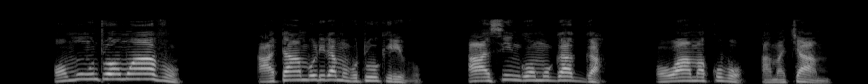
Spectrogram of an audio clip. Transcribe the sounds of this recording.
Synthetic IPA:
omuːntuo̞ːmwaːvu | ataːmbuliɾamuβutuːkiɾivṵ | asiːŋɡo̞ːmuɡaɡːa̰ | owaːmakuβo̞̰ | a̰maca̰ːmu

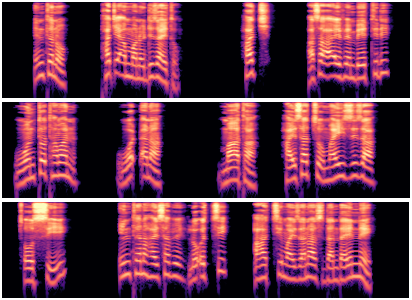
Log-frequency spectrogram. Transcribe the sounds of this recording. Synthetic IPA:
ʔɪnt̪ːɛnɔ | pʰɐt͡ʃʼɛɐmːɐnɔjd̪ɪzɐjt̪ɔ̰ | hɐt͡ʃː | ʔɐsaːɐjfɛnbe̞ːt̪ːɪd̪ɪ | wɔnt̪ːɔt̪ɐmɐn | wɔɗːɐnɐ | maːt̪ɐ | hɐjsɐt͡sːɔmɐjɪzɪzɐ | t͡sʼo̞ːsːiː | ɪnt̪ːɛnɐɦɐjsːɐfɛlɔʔɛt͡sːɪ | ʔɐhɐt͡sːɪmɐjzɐnaːsd̪ɐnd̪ɐjɛnːeː

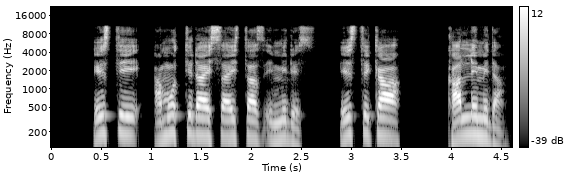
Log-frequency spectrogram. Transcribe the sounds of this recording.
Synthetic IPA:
ʔɪst̪ːɪɐmɔt̪ːɪd̪ɐjsːɐɪst̪ːɐsɪmːɪd̪ɛs | ʔɪst̪ːɪkːɐ | kɐlːɪmɪd̪ɐ̰

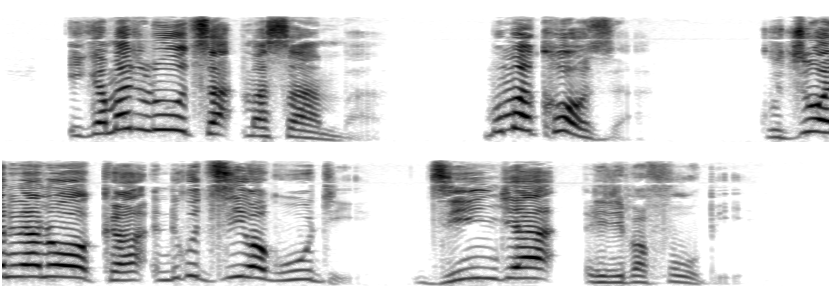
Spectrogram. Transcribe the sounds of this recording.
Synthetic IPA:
ik̬amatulut͡sʰamasaːmba̰ | mumakʰɔza̰ | kud͡ziwɔnɛɾanɔkʰandikud͡ziwak̬ut̬ḭ | d͡zind͡ʒaliɾipafuːpi̥

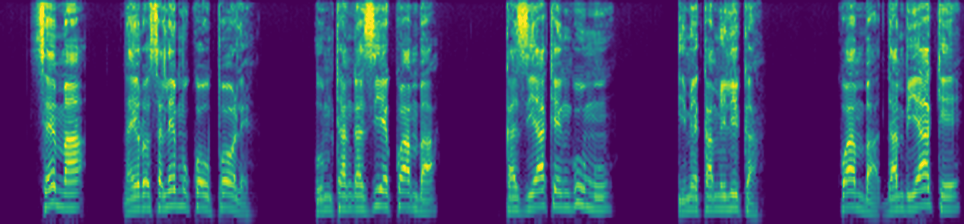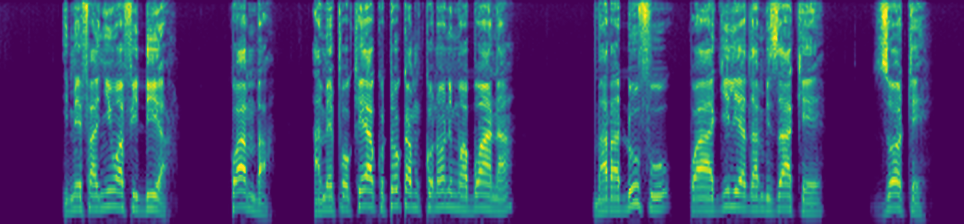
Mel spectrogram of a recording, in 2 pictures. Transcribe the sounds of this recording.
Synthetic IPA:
sɛma | najɛɾusalɛmukwaupɔlɛ̰ | um̩taŋɡaziɛkwamba | kazijakɛŋɡumu | imɛkamilika̰ | kwamba̰ðambijakɛ | imɛfaɲiwafiɗia̰ | kwamba̰ | amɛpɔkɛakutɔkam̩kɔnɔnimwaɓwana | maɾaɗufukwaːʄilijaðambizakɛ | zɔtɛ̰

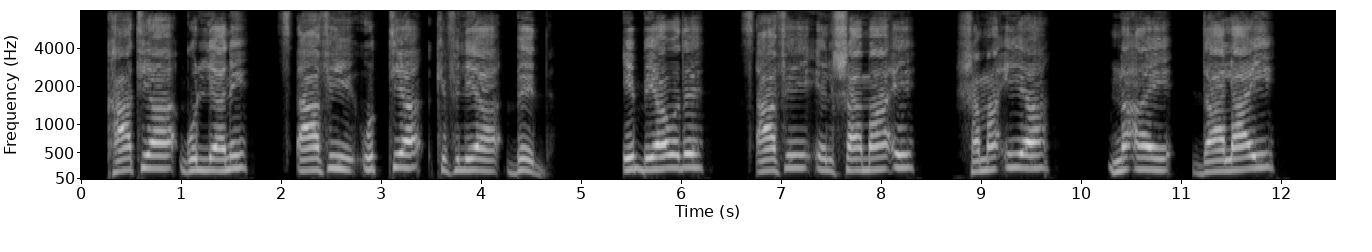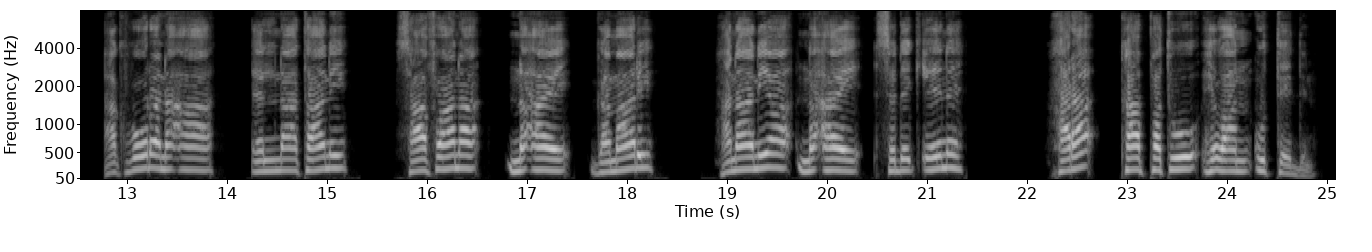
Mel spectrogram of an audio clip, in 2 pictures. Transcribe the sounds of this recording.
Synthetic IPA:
kʰaːt̪ɪjaːɡɔlːɪjaːn | t͡sʼaːfiːʊt̪ːɪjaːkɪfɪlɪjaːbe̞ːd̪ːɐ̥ | ʔɪbɪjaːwɔd̪ɛ | t͡sʼaːfiːɛlʃaːmaːʔɪ | ʃɐmɐʔɪjaː | nɐʔɐj | d̪aːlaːji | ʔɐkbo̞ːɾɐnɐʔaː | ɛlnaːt̪aːnɪ | saːfaːnɐ | nɐʔɐj | ɡɐmaːɾɪ | hɐnaːnɪjaːnɐʔɐjsɛd̪ɛkʼeːnɛ | hɐɾɐ | kaːpːɐt̪uːhɛwaːnʊt̪ːe̞ːd̪ːɪ̰n

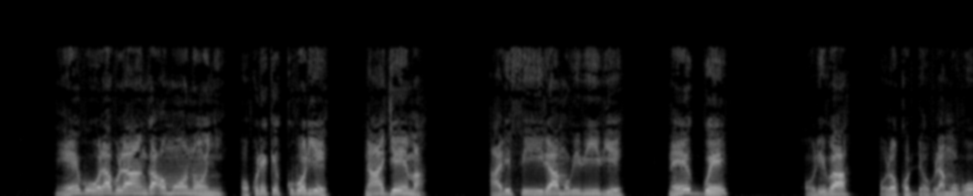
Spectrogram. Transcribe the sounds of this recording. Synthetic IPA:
nejeβwo̞ːlaβulaːŋɡaomwo̞ːno̞ːɲḭ | o̞kule̞ke̞kːuβo̞lje̞ | naːɟe̞ːma̰ː | lifiːɾamuβiβiβje̞ | nejeɡwe̞ | oliβa | olo̞ko̞dːeo̰βulamuβwo̞

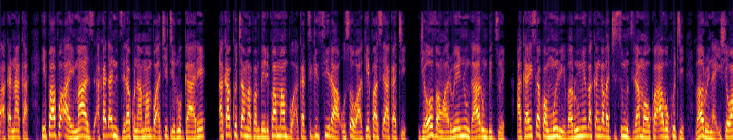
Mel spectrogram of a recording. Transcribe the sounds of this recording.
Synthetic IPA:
akanaːka | ipapo̞ʔaɦimaziakaɗanid͡ziɾakunamamboat͡ʃitiruɡʱaɾe̞ | akakotamapambe̞ɾipamambo̞akat͡sik̬it͡siɾauso̞ɦwak̬e̞pasiakaːti | d͡ʒe̞ɦo̞vʱamwaɾiwe̞ɲuŋɡaːɾumbiːd͡zwe̞ | akaisakwamuɾiʋaɾume̞ʋakaŋɡaʋat͡ʃisimud͡ziɾamao̞koaʋo̞kuti | ʋarwe̞naiʃe̞wa

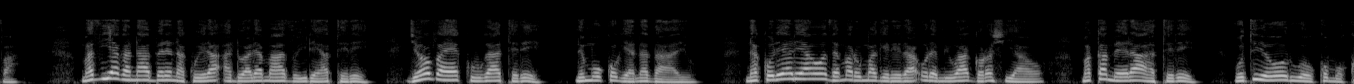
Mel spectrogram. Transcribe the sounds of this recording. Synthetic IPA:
a | maðiaɣanabɛɾɛnakweɾaʔadoaɾeamaːðoiɾɛateɾe | d͡ʒɛhɔvaɛːkuːɣaːteɾe | nemokoɣeanaðaːjo | nakoɾeaɾeaɔðɛmaɾomaɣeɾeɾaʔoɾɛmiwaɡɔɾɔɕiaɔ | makamɛːɾaːteɾe | ɣotiɾeoɾuɔokomokɔ

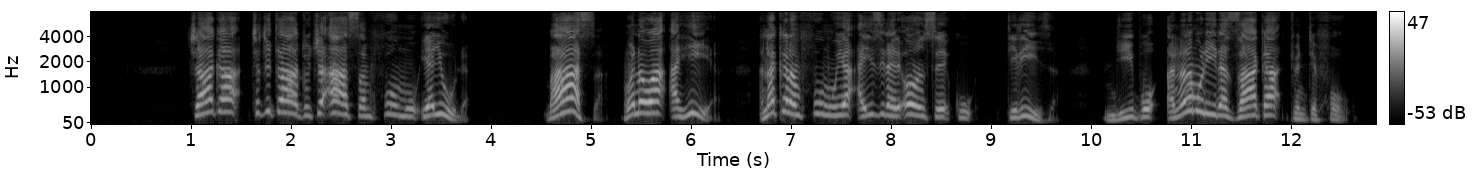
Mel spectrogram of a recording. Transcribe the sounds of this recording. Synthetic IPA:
t͡ʃakat͡ʃat͡ʃitat̬ut͡ʃaʔasaɱfumujajuɗa | ɓaːsa̰ | mwanawaʔaɦija̰ | anakʰalaɱfumujaʔais̬ɾaɛliʔɔnsɛku | tiɾiza̰ | ndip̬ɔanalamuliɾazakatwɛntɛfɔ̰

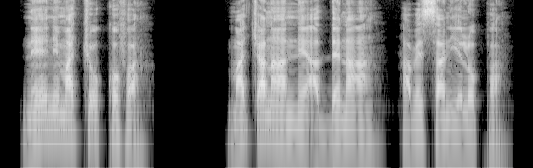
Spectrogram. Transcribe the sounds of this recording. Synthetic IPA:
ne̞ːnɪmɐt͡ʃːɔːkːɔfɐ̰ | mɐt͡ʃʼːɐnaːnːɛʔɐd̪ːɛnɐʔɐhɐbɛsːɐnjɛlɔpːɐ̰

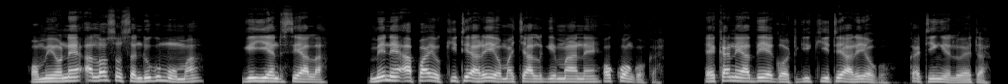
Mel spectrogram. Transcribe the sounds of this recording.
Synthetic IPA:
ɔmɪjɔnɛʔalɔsɔsanduɡmʊma | ɡɪjɛndsɪala | mɪnɛapajɔkiteaɾɪjɔmat͡ʃalɡɪmanɛɔkwɔŋɡɔka̰ | ɛkanɪad̪ɪɛɡɔtɡɪkiteaɾɪɔɡɔ̰katiŋelwɛta̰

